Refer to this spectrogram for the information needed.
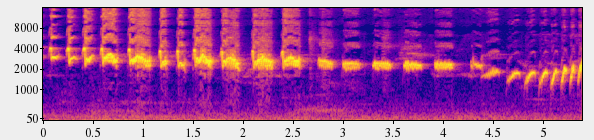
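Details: Stimulating song of a white-rumped shama for a caged bird: rapid repeated notes that slow into a steady even series, ending with quick ascending chirps.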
